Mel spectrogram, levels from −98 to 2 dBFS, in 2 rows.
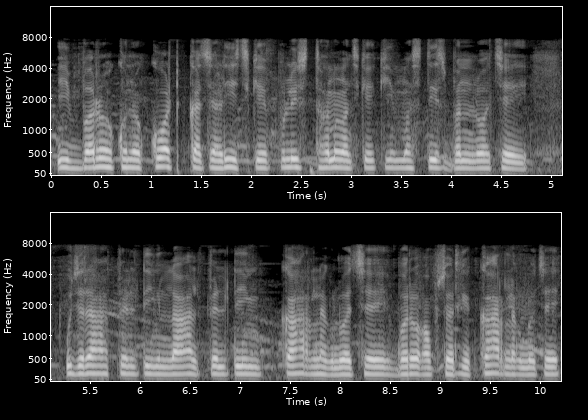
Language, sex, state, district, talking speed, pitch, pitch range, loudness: Angika, male, Bihar, Bhagalpur, 165 wpm, 165 Hz, 155-170 Hz, -22 LUFS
